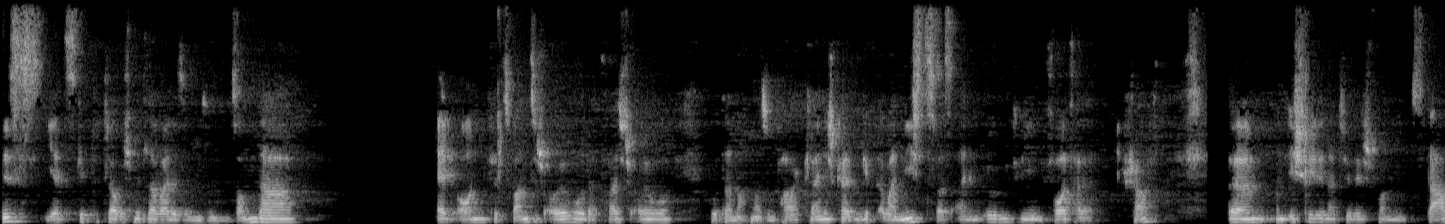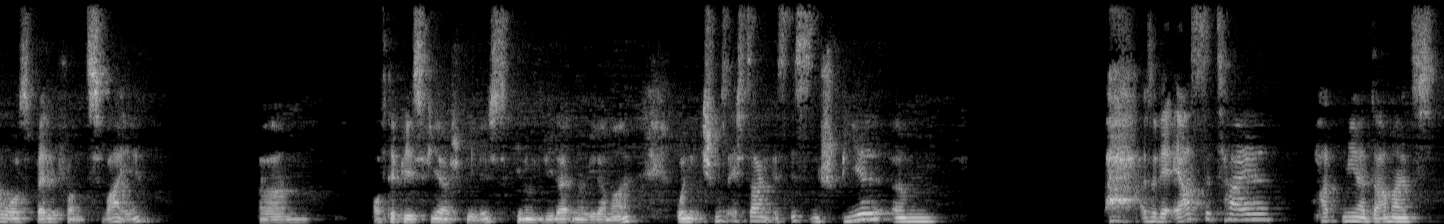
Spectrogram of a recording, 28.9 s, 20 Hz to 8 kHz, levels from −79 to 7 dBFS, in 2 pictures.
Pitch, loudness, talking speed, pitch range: 110 Hz, -19 LUFS, 155 wpm, 100-130 Hz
